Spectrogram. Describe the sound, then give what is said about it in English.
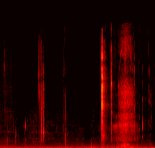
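Wet mouth noises of someone eating a popsicle into a microphone: soft smacking and licking, a sharp crunchy click partway through, then a longer slurping hiss. No one speaks. “First of all, you're making all these mouth noises in the mic for people.”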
